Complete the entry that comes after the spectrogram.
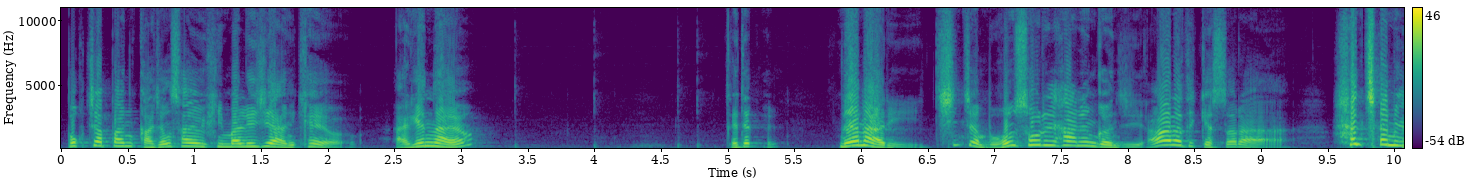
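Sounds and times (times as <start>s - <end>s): computer mouse clicks: 3.4s - 5.0s.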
